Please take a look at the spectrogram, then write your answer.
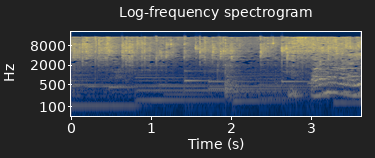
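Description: Two whole dried red chillies sizzle in hot oil with fenugreek seeds in a pan for a tamarind okra curry. A steady, soft hiss of frying runs beneath prominent background music.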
